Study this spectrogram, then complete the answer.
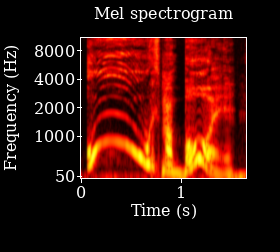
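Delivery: big high "Ooh" swooping into a delighted welcome; huge genuine greeting. Shown as a demonstration. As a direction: greet an old friend with real joy. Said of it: "it's the, like, huge, genuine".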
